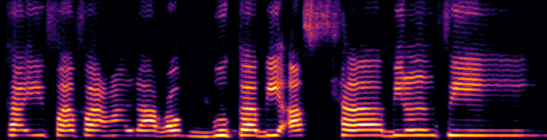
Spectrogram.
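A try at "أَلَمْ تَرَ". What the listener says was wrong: Alam taro. Ro-nya yang pertama dengan yang kedua disamakan. Sama-sama tebal. Ya, diulang ro-nya. Ayo, alam taro.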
